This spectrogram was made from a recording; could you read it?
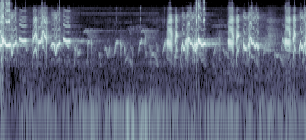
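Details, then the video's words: Sooty-headed bulbul singing vigorously to provoke rival males: clear, bubbly, whistled phrases of slurred notes, separated by a short, quiet gap. "Suara Burung KUTILANG GACOR Memancing Lawan Kutilang Lain Emosi Ikut Gacor"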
